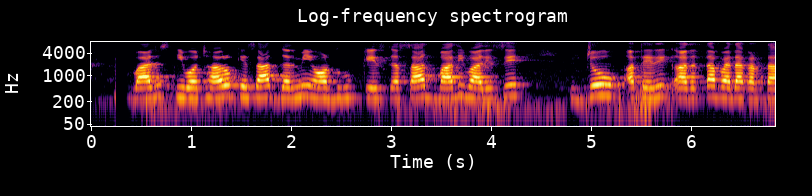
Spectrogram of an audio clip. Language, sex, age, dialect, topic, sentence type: Hindi, female, 25-30, Marwari Dhudhari, agriculture, statement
